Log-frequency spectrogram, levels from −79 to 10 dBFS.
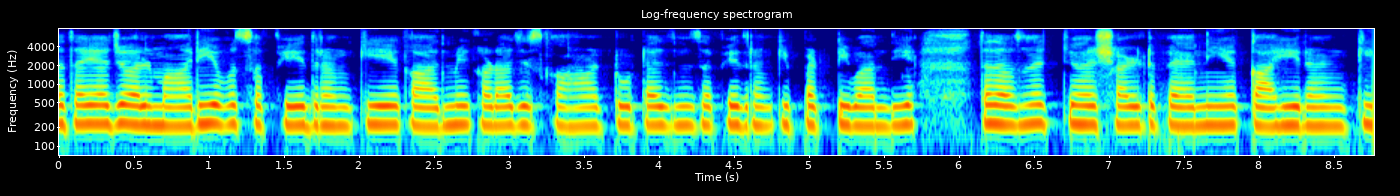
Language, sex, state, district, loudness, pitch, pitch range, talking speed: Hindi, female, Bihar, Kishanganj, -14 LUFS, 220 Hz, 215-225 Hz, 200 wpm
